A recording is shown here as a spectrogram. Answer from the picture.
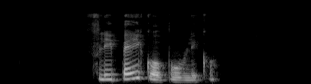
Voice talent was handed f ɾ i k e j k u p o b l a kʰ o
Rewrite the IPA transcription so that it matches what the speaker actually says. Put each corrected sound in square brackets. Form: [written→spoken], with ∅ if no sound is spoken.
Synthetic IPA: f [ɾ→l] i [k→p] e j k [u→o] p [o→u] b l [a→i] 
